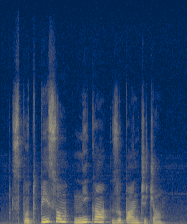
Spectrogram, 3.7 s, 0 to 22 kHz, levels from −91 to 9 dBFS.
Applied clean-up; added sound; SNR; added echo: none; none; none; none.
